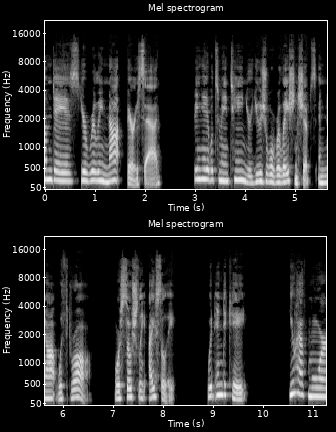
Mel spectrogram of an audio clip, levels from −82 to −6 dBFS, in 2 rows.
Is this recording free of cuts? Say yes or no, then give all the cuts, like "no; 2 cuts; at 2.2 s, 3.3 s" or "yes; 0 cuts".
no; 1 cut; at 2.8 s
